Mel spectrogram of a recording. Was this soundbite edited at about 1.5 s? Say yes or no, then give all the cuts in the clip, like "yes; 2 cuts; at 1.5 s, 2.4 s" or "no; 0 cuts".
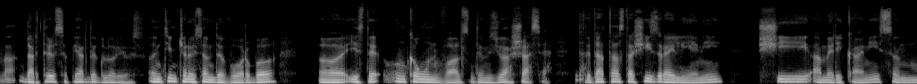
yes; 1 cut; at 1.5 s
